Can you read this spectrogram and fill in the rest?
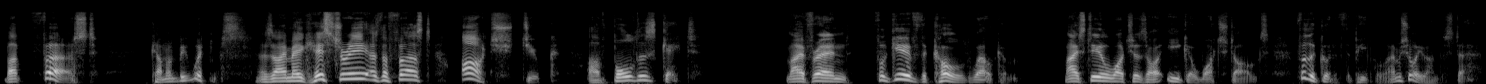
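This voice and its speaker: An actor playing a suave, ambitious, scheming lord in a video game, speaking in a theatrical, articulate and condescending way. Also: male voice, a little high, sing-song, a little slow, gravelly, no echo, clean studio sound, heavily acted. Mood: grandly smug. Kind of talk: dramatic video game voice acting.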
